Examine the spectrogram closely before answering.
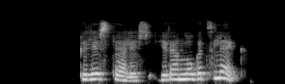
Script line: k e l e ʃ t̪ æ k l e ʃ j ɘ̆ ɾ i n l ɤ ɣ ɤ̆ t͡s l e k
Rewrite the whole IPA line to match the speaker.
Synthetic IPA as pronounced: p e l e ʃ t̪ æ l e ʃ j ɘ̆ ɾ æ n l o ɣ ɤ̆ t͡s l æ k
